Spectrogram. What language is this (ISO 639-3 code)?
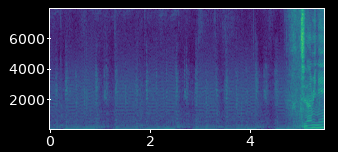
jpn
